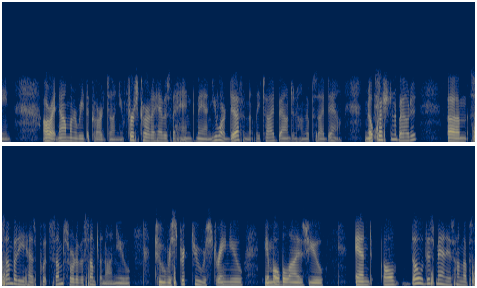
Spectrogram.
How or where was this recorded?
phone line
